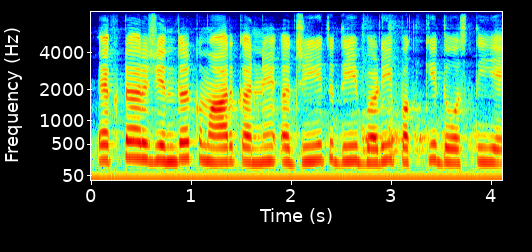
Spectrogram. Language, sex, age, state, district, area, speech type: Dogri, female, 18-30, Jammu and Kashmir, Reasi, rural, read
